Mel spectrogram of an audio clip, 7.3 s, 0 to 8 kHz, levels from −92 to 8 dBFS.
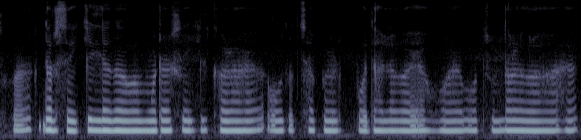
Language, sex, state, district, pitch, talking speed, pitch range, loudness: Hindi, female, Bihar, Supaul, 210 Hz, 165 wpm, 210-215 Hz, -33 LUFS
